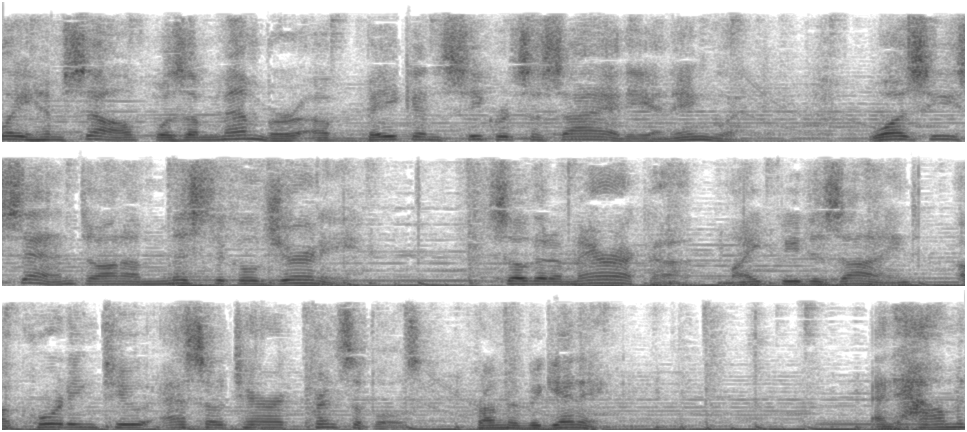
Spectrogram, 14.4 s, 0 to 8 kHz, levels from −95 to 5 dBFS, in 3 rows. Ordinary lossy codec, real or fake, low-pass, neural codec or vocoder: AAC, 32 kbps; real; 7.2 kHz; none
